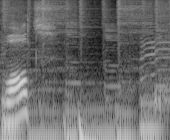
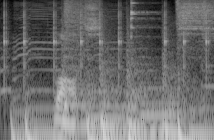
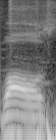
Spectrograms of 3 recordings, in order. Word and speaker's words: Waltz: It is Walt spelled like you're dancing, right? Not walls like you're uh a weenie who should be put behind a wall.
